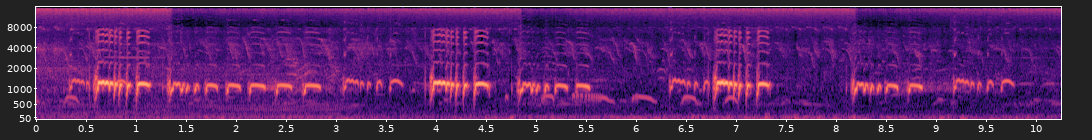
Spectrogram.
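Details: Local zebra dove song for luring doves and stirring their breeding drive. Rhythmic phrases of clipped, ringing notes alternate with strings of softer rolling coos, repeating roughly every three seconds.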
